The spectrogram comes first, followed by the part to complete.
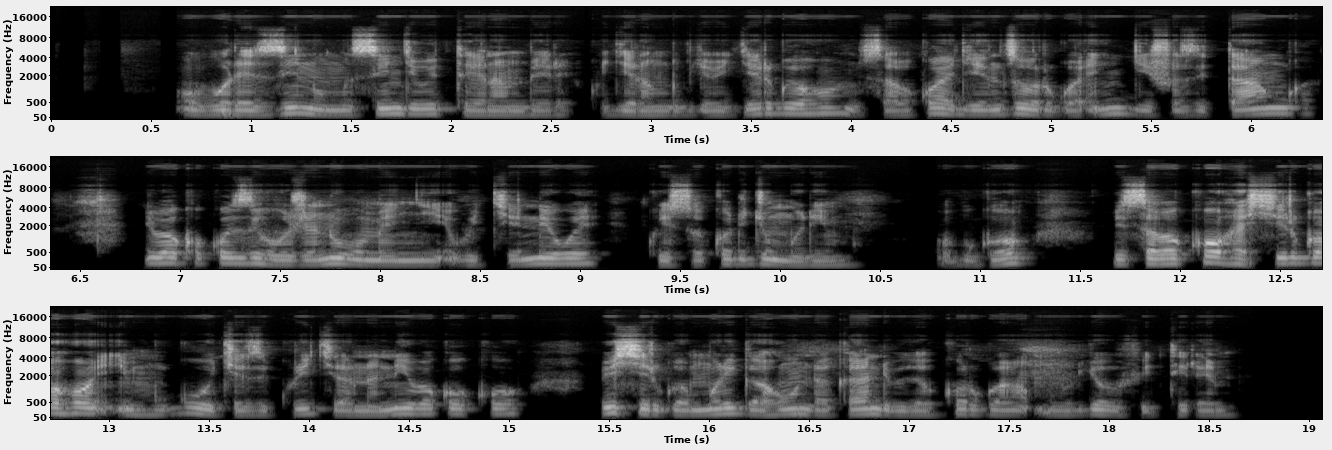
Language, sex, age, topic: Kinyarwanda, male, 18-24, education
